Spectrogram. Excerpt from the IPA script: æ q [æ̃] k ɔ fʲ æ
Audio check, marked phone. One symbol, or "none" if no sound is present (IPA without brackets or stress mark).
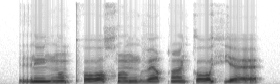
æ̃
